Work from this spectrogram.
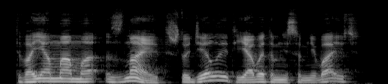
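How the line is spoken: Plain. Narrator (Russian): сказал Эрни

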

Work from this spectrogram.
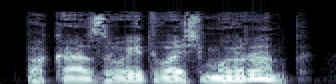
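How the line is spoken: Man muttering. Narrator (Russian): пробормотал мужчина

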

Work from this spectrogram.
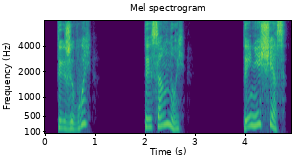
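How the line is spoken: Sobbing. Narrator (Russian): Снова всхлипнула

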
